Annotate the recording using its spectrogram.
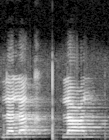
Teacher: जब आप ल वर्ण को उच्चारित करते हैं तो आपकी जीभ दांतों को स्पर्श करती है, इसलिए इस व्यंजन को दंतीय व्यंजन कहा जाता है। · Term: पार्श्विक व्यंजन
